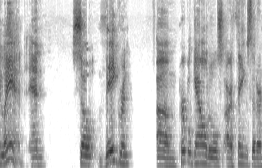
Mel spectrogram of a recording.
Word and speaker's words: gallinule: How would a purple gallinule get to Yarmouth? I'm sure I didn't pronounce that right. No, that's right.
